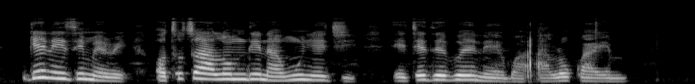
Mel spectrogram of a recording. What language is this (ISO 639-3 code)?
ibo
